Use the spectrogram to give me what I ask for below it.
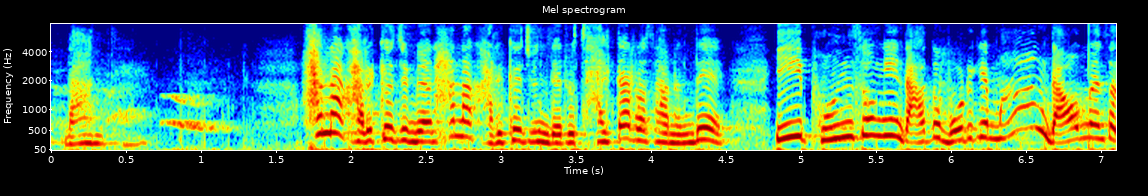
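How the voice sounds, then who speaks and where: A woman evangelist giving a testimony talk at a church event. She tells her stories in an animated way, acting out the people she quotes, and slows to a soft, earnest tone for her main points. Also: fairly high pitch, slight background noise.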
